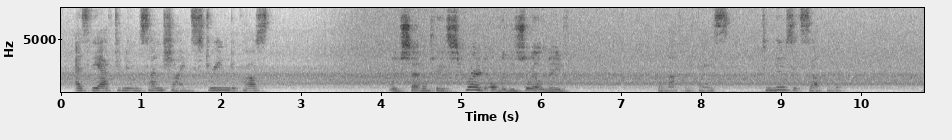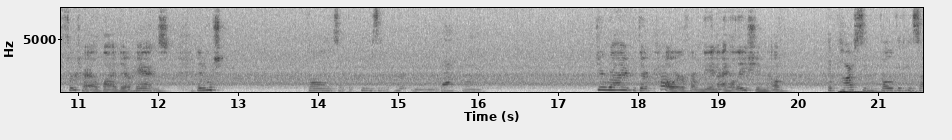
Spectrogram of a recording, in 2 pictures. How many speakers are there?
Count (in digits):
2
